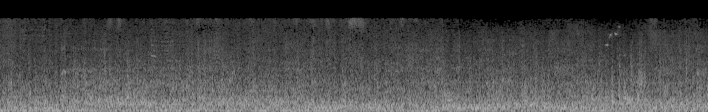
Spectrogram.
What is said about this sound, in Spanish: El tren va demasiado rápido para los demás.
